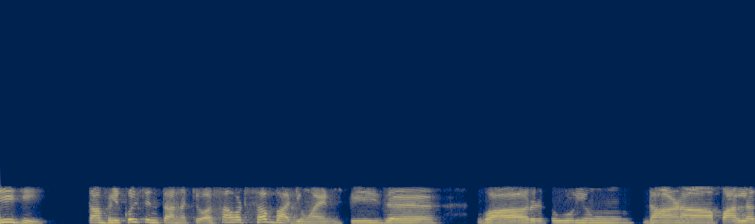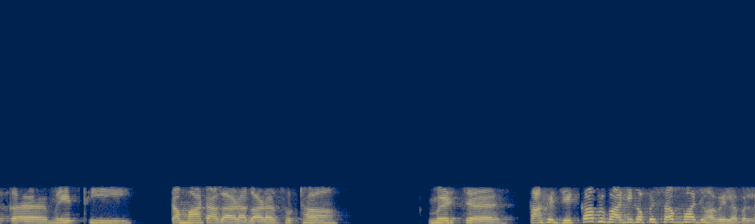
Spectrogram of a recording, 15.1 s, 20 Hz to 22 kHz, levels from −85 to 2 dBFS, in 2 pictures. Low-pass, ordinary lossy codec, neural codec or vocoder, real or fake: 3.6 kHz; AAC, 24 kbps; none; real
